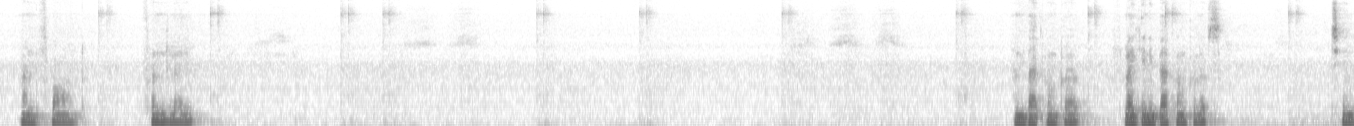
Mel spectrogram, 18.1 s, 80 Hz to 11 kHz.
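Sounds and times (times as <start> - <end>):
faint computer mouse clicks: 1.3 - 1.6, 2.8 - 3.1, 4.5 - 5.4, 7.1 - 7.4, 8.5 - 8.8, 10.4 - 10.8, 12.7 - 13.0, 14.5 - 14.7, 17.1 - 17.4.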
